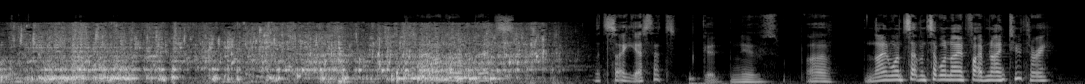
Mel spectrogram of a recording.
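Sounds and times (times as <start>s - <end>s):
toilet flushing: 0.0s - 5.9s
speech: 6.1s - 10.6s.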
